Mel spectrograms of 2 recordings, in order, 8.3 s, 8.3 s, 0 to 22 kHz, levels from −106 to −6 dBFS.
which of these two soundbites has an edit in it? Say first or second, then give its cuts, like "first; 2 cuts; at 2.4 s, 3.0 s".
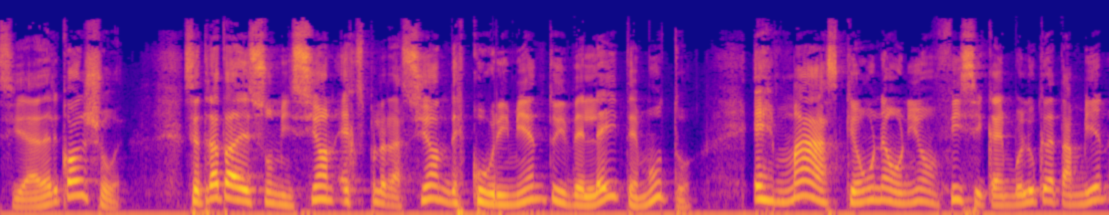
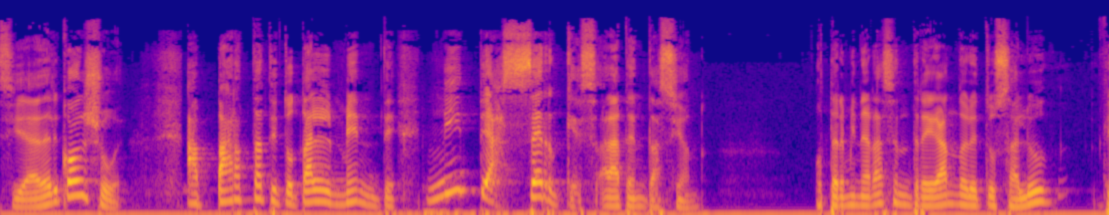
second; 1 cut; at 1.4 s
